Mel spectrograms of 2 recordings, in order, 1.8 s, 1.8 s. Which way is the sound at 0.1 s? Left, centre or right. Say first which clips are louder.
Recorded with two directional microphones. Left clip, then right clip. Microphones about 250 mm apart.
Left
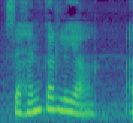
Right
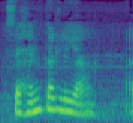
Right 2 dB; left.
